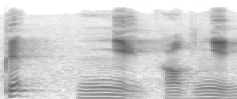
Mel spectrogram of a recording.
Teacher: 它的声调是一个入声字，所以呢它也是短促的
